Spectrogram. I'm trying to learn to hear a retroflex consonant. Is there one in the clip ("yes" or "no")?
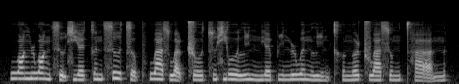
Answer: yes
